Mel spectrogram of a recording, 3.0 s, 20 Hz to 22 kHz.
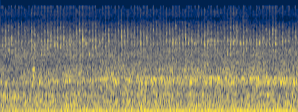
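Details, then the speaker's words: Volvo 480 after fitting a new centre exhaust section: loud, uneven idle with a raspy chuff on each firing pulse, exhaust blowing at the donut joint and also leaking at the rear. "coming from the donut n further down let's try the rear and quite a big bit from the rear so quite a bit of uh exhaust cast coming out the back so yes it's leaking but not all over"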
